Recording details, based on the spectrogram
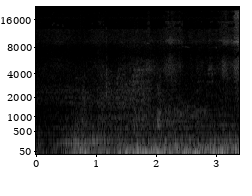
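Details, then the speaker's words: Fiat 500 1.2 petrol, an auction buy, driving with a light clutch: steady, smooth low engine rumble with no knocks or rattles, engine sounding sweet as a nut. "but the engine itself sounds like i say sweet as a nut"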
